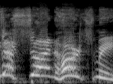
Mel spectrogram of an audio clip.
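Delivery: high, loud, drawn-out complaint; exasperated yell. Real, not acted. Swimming hater defending himself to co-host, exasperated yell. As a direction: wail it slowly at full volume. Comic outburst against swimming.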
